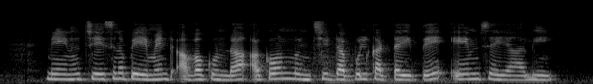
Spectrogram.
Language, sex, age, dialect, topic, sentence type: Telugu, female, 36-40, Telangana, banking, question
